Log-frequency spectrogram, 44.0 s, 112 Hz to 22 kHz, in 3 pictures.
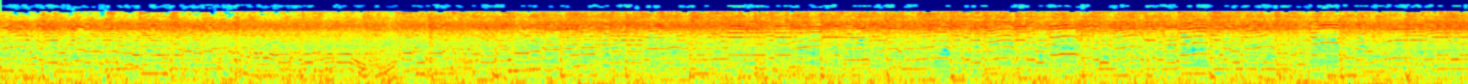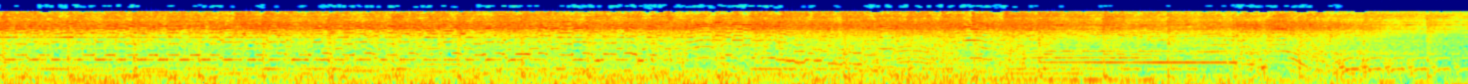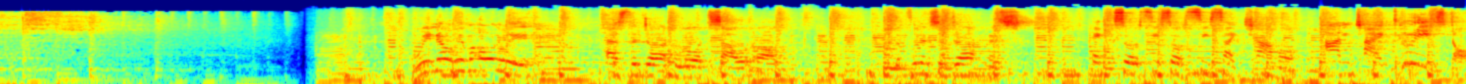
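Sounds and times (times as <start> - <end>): acoustic guitar strumming: 0.0 - 29.6
electric guitar solo: 0.0 - 29.6
rock band playing live: 0.0 - 31.8, 32.4 - 44.0.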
